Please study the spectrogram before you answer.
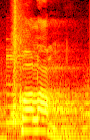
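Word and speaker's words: column: সলেম that means একাগ্রতা কলাম একসাথে এম এন আছে এন এর উচ্চারণ হয়নি কলাম মিনস সংবাদপত্রের কলাম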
